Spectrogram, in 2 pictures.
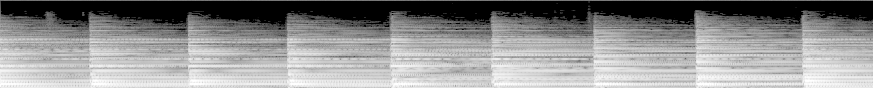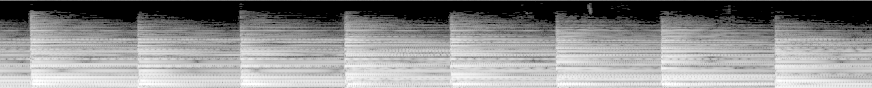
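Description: A piano plays a simple three-chord progression, evenly repeated block chords struck about once a second with a low bass note under each, decaying between strikes, soft and alone.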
